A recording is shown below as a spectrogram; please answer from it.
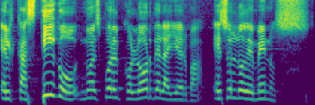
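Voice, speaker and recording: A man voicing a calm, wise male lion king in a spoken fable, who speaks in a measured, grave way. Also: high voice, big-room sound.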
